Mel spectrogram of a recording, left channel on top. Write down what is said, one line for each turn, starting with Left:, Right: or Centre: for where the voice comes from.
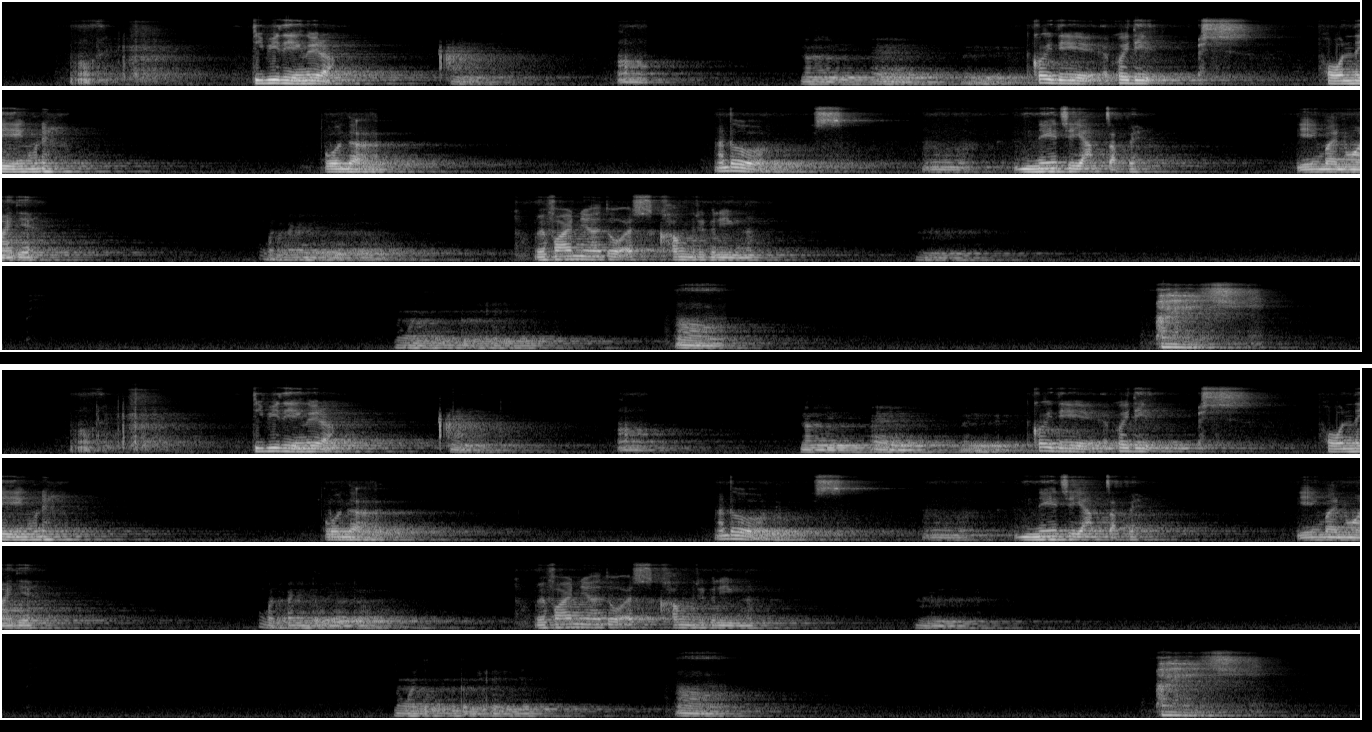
Left: ꯑꯣ
Right: <inaudible>
Left: ꯇꯤꯚꯤꯗ ꯌꯦꯡꯗꯣꯏꯔꯥ
Right: ꯎꯝ
Left: ꯑꯥ
Right: ꯅꯪꯗꯤ <inaudible>
Left: ꯑꯩꯈꯣꯏꯗꯤ ꯑꯩꯈꯣꯏꯗꯤ ꯑꯁ ꯐꯣꯟꯗ ꯌꯦꯡꯕꯅꯦ ꯐꯣꯟꯗ
Right: ꯆꯞ ꯃꯥꯟꯅꯩꯗ
Left: ꯑꯗꯣ
Right: ꯑꯗꯨꯒ
Left: ꯑꯁ ꯑꯥ ꯅꯦꯠꯁꯦ ꯌꯥꯝ ꯆꯞꯄꯦ ꯌꯦꯡꯕ ꯅꯨꯡꯉꯥꯏꯇꯦ
Right: ꯋꯥꯏ ꯐꯥꯏꯅ ꯇꯧꯕ ꯌꯥꯗ꯭ꯔꯣ
Left: ꯋꯥꯏ ꯐꯥꯏ ꯅꯦ ꯑꯗꯣ ꯑꯁ ꯈꯪꯗ꯭ꯔꯦ ꯀꯔꯤꯒꯤꯅꯣ
Right: ꯎꯝ ꯅꯨꯡꯉꯥꯏꯇꯕ ꯃꯇꯝꯁꯨ ꯂꯩꯕꯅꯦ
Left: ꯑꯥ ꯍꯩꯁ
